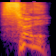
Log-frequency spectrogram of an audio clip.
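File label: Voice finish Japanese; jade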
